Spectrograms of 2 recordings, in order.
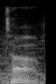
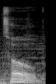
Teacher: in which the Proto-Semitic ah sound became o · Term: Canaanite shift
